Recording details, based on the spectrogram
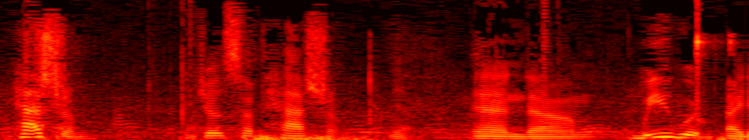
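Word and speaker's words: Hachem: It gives a lot of people trouble because it's a C, but it's pronounced as if there's an S there, so it's Hasham. Hasham, Joseph Hasham.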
